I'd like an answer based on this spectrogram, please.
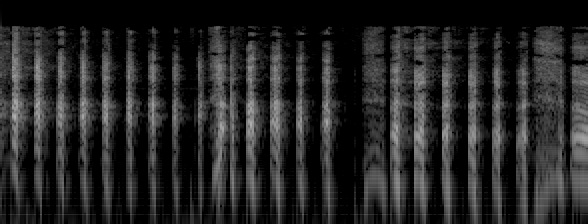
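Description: A person laughing in a quick run of short 'heh-heh' bursts, about four or five a second. It breaks off briefly partway through, resumes, and ends on a longer drawn-out note.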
